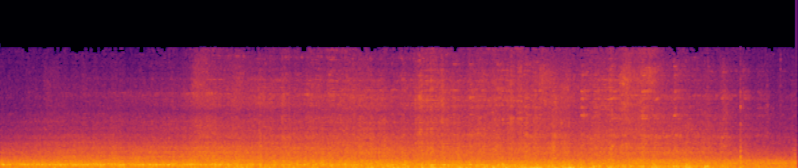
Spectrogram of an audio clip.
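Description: Diesel multiple-unit passenger train crossing a railway bridge: a steady loud rumble of wheels on rail and engine, dying away a little near the end.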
